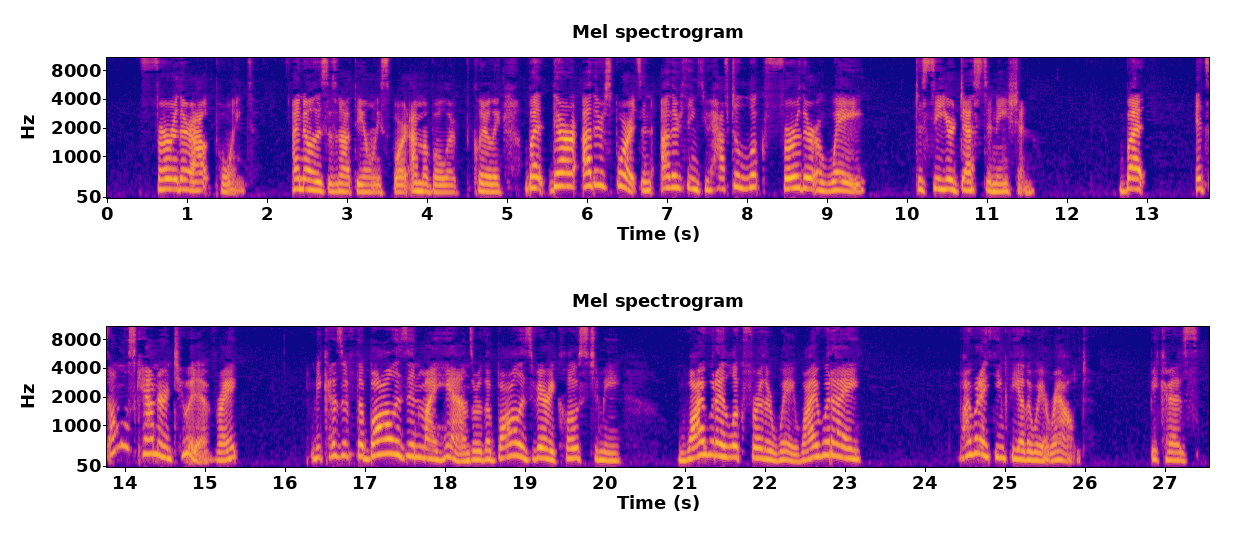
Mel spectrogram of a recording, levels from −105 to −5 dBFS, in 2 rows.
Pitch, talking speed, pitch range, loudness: 220 Hz, 155 wpm, 180-260 Hz, -26 LUFS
